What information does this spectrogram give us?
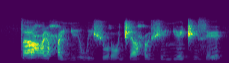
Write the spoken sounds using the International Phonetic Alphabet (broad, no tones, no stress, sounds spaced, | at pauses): t a ʕ i ħ e ʎ i w i ʃ o ɾ o d͡ʒ a ħ ʉ ʃ e ʎ e d͡ʒ i s e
